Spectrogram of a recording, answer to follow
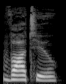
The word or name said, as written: vatu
